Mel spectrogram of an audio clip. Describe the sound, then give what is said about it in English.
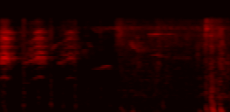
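The hooves of a horse being ridden over the top of a hill clip-clop in a quick, steady rhythm, fairly soft, with a brighter burst of sound near the end and no one speaking. “rides over the top of the hill.”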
